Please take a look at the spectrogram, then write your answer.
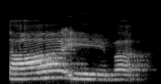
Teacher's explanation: When taha and eva come together, we will pronounce it as ta eva. So we will not pronounce the visarga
